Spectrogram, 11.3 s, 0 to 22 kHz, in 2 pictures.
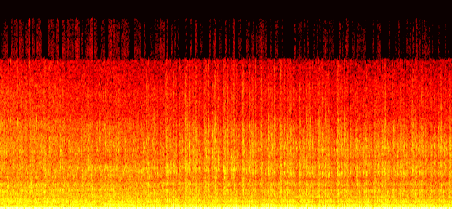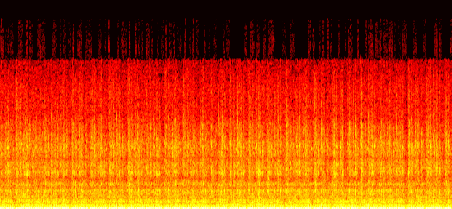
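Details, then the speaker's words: Nova with basically stock-bottom Chevy 350, Vortec heads, LS6 springs, Comp retainers, Comp 280 Magnum cam (.230 @.050, .480 lift), after cam swap, drive-by: deep steady V8 rumble holding an even beat, no ticks or knocks; healthy. "here's a couple video clips for you me doing a couple drive-bys for you today to see what it sounds like and showing it idling and stuff so you can hear it"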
